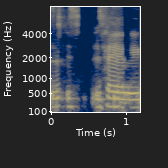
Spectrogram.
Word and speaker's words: Taye: It's just Taye, or somebody tries to add like an accent on the E. It's Taye.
